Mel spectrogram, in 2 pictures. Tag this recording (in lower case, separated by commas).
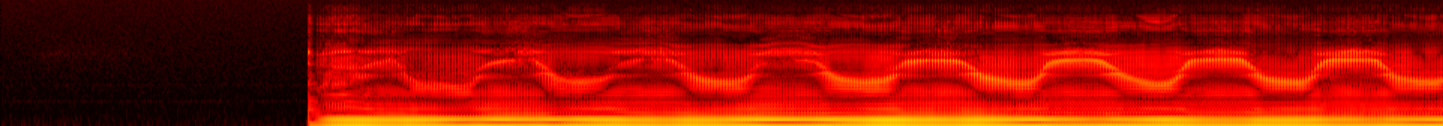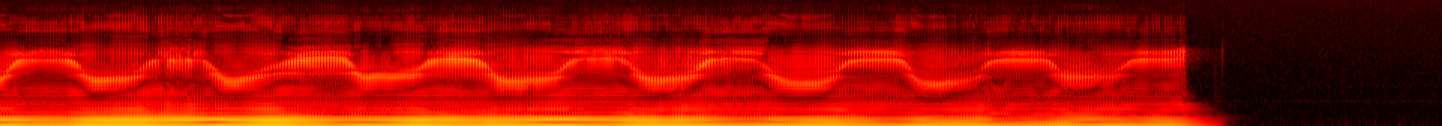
musical instrument, music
